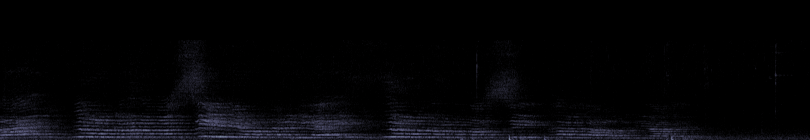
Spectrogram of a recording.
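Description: A woman sings softly through a microphone.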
